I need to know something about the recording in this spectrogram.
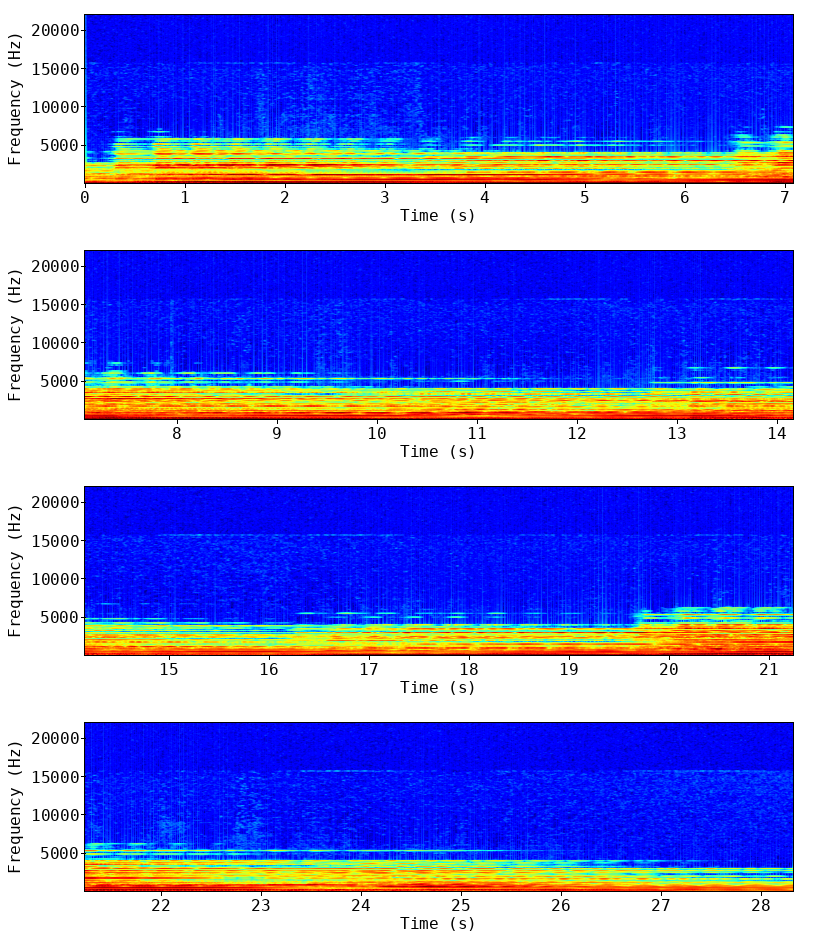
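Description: Ambient guitar music: sustained, echo-laden chords over a low drone. It swells about four seconds in and again past the middle, then thins and fades near the end.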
